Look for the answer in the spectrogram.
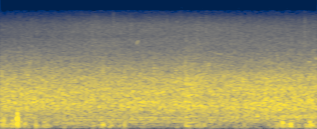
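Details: Steady outdoor wind and microphone rumble with some rustling, no animal calls heard.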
